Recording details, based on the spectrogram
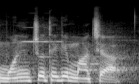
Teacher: নাসিক্য ব্যঞ্জনটি লোপ হয়ে গেছে এবং তার পূর্বে যে ধ্বনিটি সেই ধ্বনিটিতে অনুনাসিক একটি অনুরণন সৃষ্টি হয়েছে। অর্থাৎ একটি ছন্দবিন্দু এসেছে। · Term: নাসিকী ভবন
